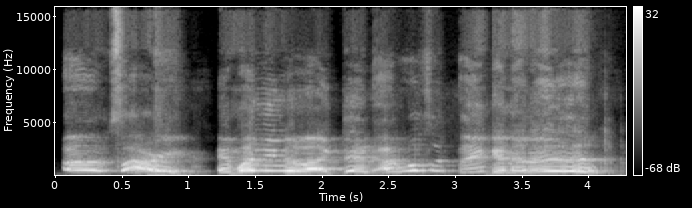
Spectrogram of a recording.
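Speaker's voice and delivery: mock girly apology. Man mimicking girlfriend's excuse in a high falsetto. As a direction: ham up her whiny excuse.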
